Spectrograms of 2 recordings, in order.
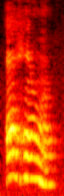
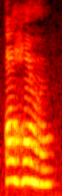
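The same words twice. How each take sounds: The two takes are said the same way.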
